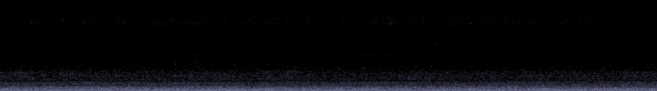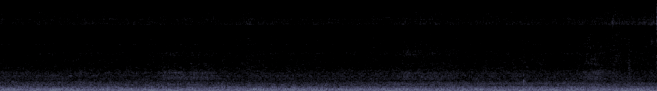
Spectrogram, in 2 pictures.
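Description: Steady low background noise with no distinct events.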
